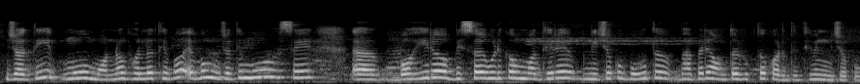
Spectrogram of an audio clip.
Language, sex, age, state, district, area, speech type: Odia, female, 18-30, Odisha, Cuttack, urban, spontaneous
